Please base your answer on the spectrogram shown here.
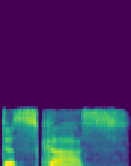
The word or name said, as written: discuss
